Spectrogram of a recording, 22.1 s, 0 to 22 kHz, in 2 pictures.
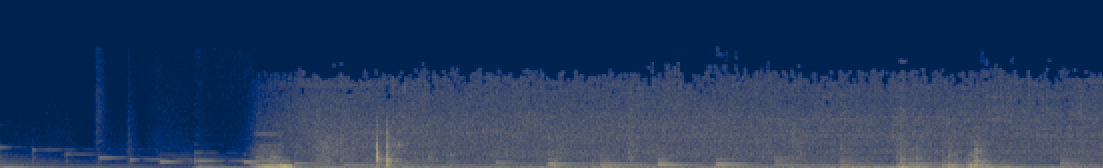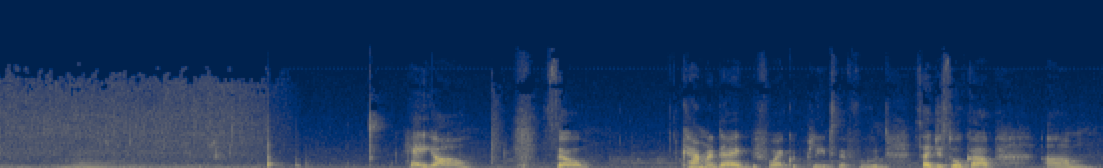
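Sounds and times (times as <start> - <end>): background music simple melody: 0.0 - 13.6, 15.1 - 22.0
meat sizzling in a frying pan: 3.0 - 13.7.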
